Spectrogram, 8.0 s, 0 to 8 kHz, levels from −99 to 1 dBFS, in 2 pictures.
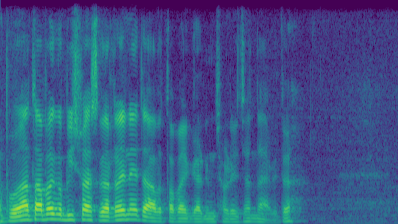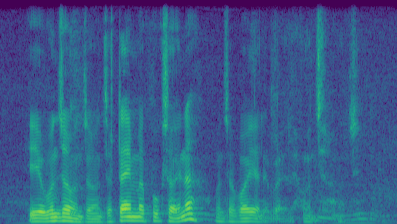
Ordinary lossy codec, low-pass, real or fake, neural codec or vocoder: none; none; real; none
